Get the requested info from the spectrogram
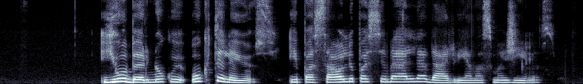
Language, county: Lithuanian, Kaunas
